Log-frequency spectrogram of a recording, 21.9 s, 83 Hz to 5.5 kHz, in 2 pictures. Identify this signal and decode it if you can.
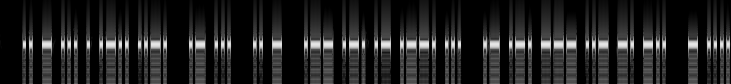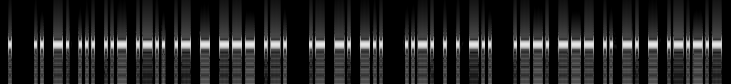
Morse code, heard as a keyed tone, about 25 wpm, 600 Hz. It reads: ITSELF AS IT WRAPS AROUND THE INSULATOR AND FEED POINT.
